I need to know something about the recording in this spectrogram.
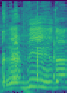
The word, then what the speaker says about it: Rémy Adan: prononciation spéciale, Rémi et Dan. Rémi et Dan, hey, hey. Il faut dire Rémi et Dan. Rémi et Dan. Voilà. Voilà. Si j'ai dit Rémi et Adam, c'est pas, ça le fait pas.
